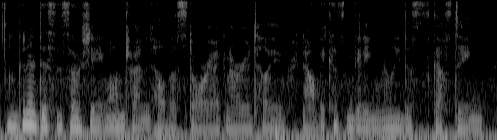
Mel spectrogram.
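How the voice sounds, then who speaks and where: A soft-spoken woman with a very deep, low pitch and a dark, mellow tone talks at a very fast pace with vocal fry, and audible room echo surrounds her. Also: fairly even intonation. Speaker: vlogger sharing personal stories. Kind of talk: casual storytime monologue. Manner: rambling with many fillers.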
